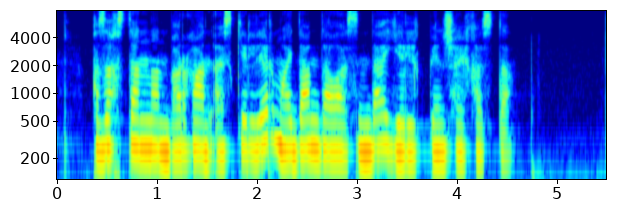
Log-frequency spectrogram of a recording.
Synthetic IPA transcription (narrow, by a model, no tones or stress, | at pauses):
qʰɑzɑqst̪ɑnːɑnbɑɾʁɑnʔæskʲe̞ɾle̞ɾmɑjd̪ɑnd̪ɑlˠɑsənd̪ɑje̞ɾlɪk̚pe̞nʃɑjqɑst̪ə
